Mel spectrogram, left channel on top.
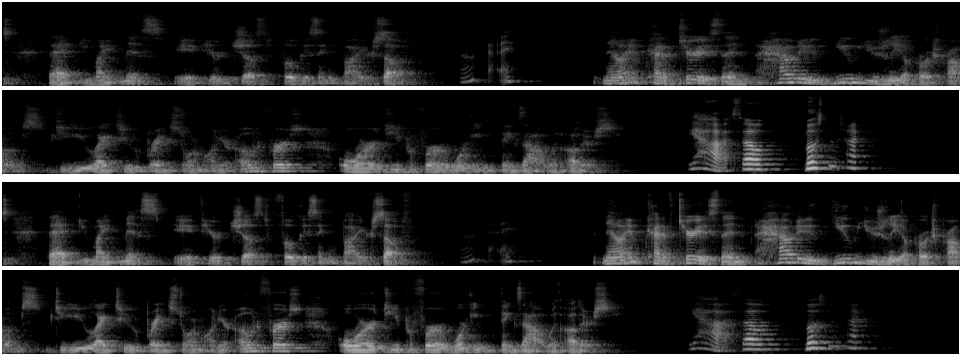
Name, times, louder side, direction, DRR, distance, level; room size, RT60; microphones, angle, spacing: voice 1, 0.0-4.1 6.0-15.7, right 3 dB, 85° right, 6 dB, 0.7 m, -32 dB
voice 2, 4.6-5.1 16.4-17.2 17.6-18.1, left 5 dB, 45° left, 11 dB, 0.3 m, -30 dB
4.0 x 3.4 x 3.6 m, 0.62 s
head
